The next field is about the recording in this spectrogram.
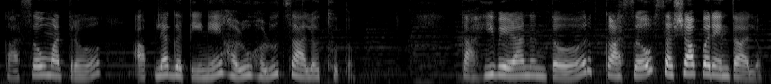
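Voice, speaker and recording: High-voiced woman telling children's stories. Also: slow, faint music behind. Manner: expressive, addresses young listeners directly. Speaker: children's storyteller. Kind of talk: scripted fable narration for children.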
